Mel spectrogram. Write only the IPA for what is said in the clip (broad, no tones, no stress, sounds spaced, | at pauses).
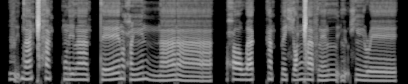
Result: v ḭ d æ̃ ǁʰ æ̃ kː ũ ɾ i l æ̃ː tː eː ɾ ũ ħ ĩː nː æ̃ː ɾ æ̃ː | ħ ɒː w æ kː æ̃ pː e ç ɒ ŋ͡ǁ æ f l ẽ lː ḭ lʲ o̰ ç ĩː ɹ eː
